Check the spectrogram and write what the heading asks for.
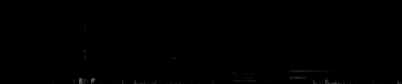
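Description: Two short knocks of sheet music handled at a music stand about a second in, then a faint hummed note, then a single piano note held quietly from about three seconds in, giving the singer his starting pitch.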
